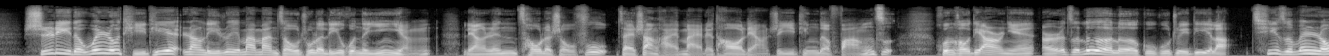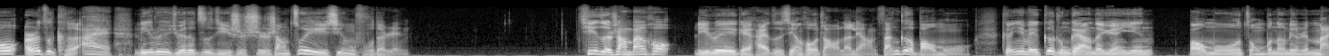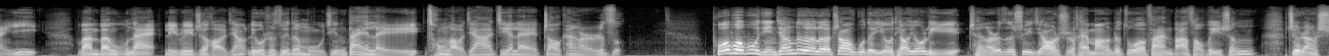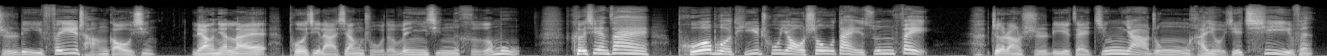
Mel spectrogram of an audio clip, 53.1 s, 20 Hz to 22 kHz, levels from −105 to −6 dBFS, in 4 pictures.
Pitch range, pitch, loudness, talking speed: 105-170 Hz, 130 Hz, -24 LUFS, 240 characters per minute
